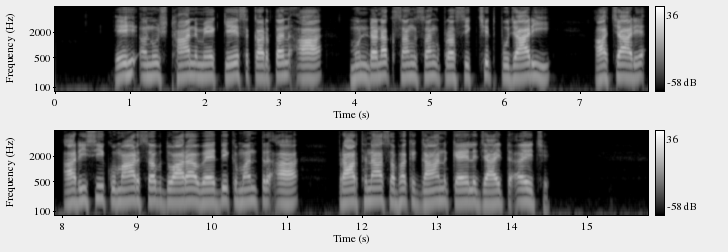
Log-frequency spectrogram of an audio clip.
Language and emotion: Maithili, neutral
